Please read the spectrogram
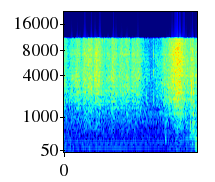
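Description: Small broccoli seeds shaken from a packet, pattering onto the floor of a plastic sprouting tray: a soft, dry, grainy rattle that swells near the start and again near the end.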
